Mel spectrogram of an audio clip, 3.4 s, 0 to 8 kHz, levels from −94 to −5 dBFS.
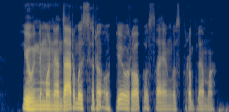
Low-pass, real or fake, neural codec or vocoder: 7.2 kHz; real; none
